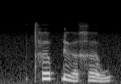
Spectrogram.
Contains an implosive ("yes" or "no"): yes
